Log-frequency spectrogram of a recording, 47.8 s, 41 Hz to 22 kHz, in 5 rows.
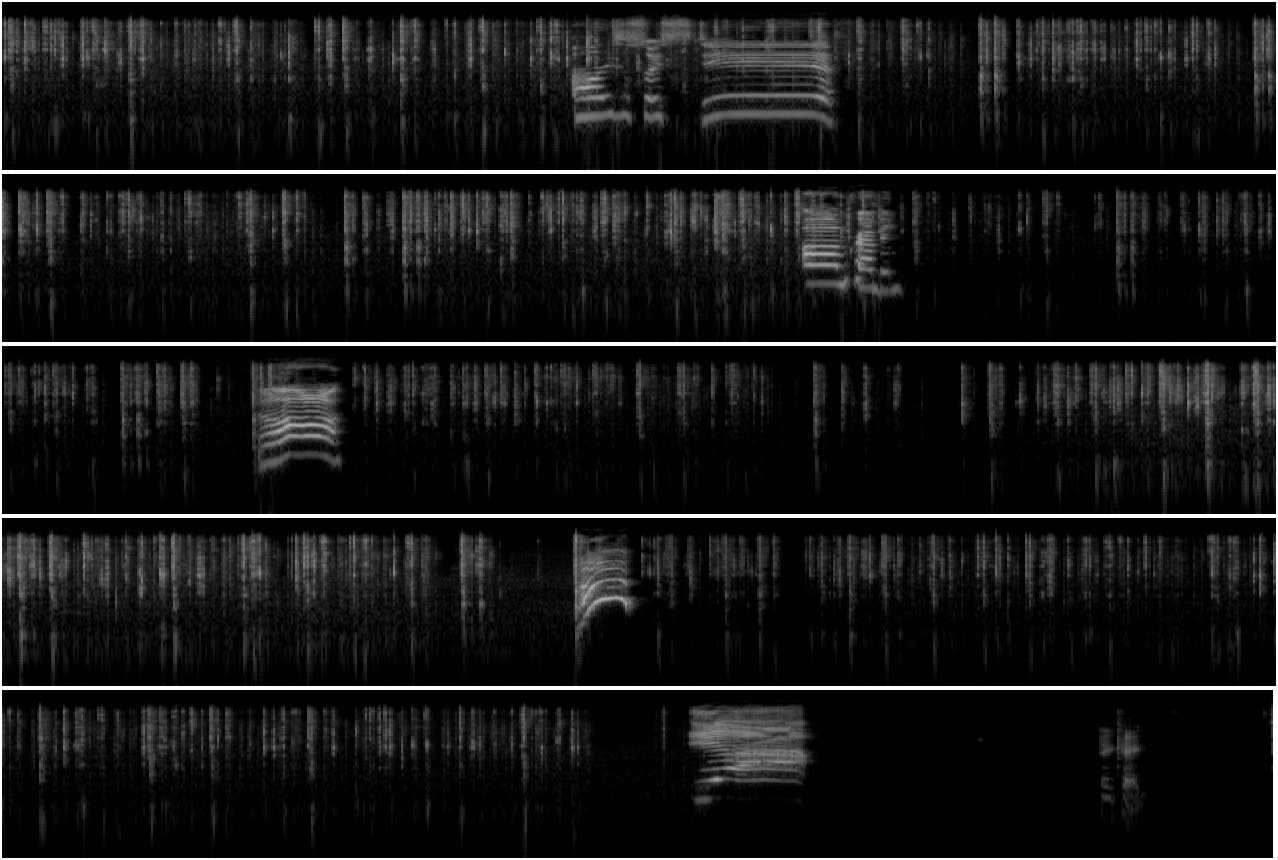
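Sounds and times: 
fast typing on a computer keyboard: 0.0 - 43.3
speech: 4.3 - 6.4, 15.9 - 16.3, 21.1 - 21.4
short vocal exclamation: 43.4 - 44.3.

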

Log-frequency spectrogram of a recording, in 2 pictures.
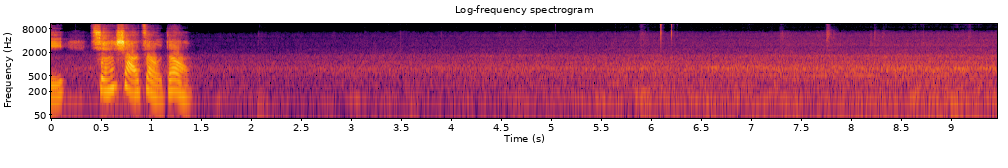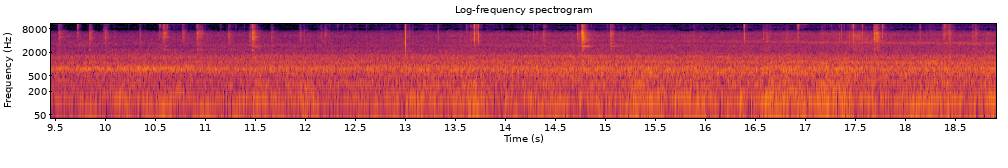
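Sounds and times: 
speech: 0.0 - 1.5
Zhengzhou Metro Line 1 subway train running heard from inside the car: 0.0 - 18.9
faint sharp metallic ticks and rattles in a subway car: 9.5 - 12.4, 13.6 - 15.2.

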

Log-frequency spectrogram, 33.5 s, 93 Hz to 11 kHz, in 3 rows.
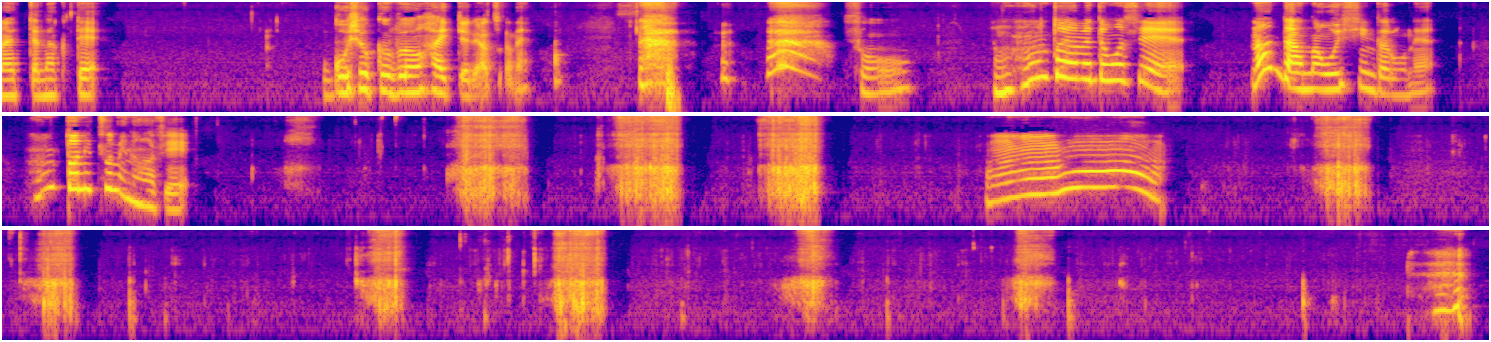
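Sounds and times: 
speech: 0.0 - 0.8, 2.4 - 4.0, 4.8 - 10.8, 11.4 - 12.6, 18.6 - 20.0, 22.6 - 22.9
ramen noodles being slurped and chewed late at night: 13.3 - 18.5, 20.2 - 32.8.

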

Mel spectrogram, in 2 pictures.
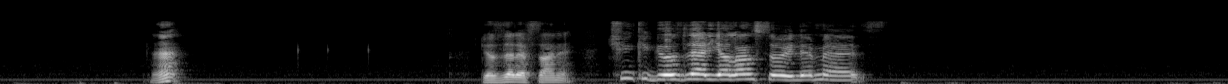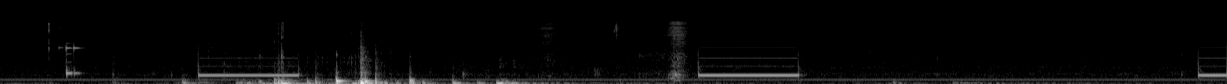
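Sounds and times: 
low constant hum: 0.0 - 24.5
speech: 1.5 - 1.9, 4.8 - 8.8
brief clattering noises: 13.4 - 17.7
ringback tone of an unanswered phone call: 14.3 - 15.3, 19.3 - 20.3, 24.3 - 24.5.

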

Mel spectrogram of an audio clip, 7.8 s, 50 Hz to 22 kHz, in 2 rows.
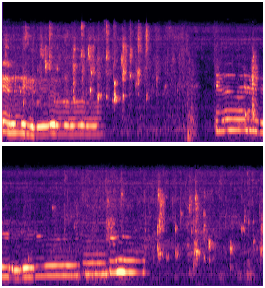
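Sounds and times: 
scattered water splashes: 0.2 - 3.0, 3.7 - 7.8
water running from a tap: 0.4 - 2.9, 4.6 - 7.8.

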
